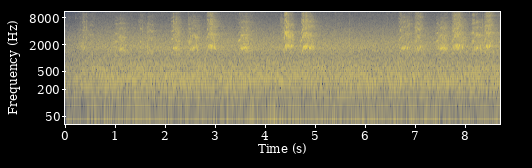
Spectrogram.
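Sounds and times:
white-breasted parakeets screeching in Ecuador: 0.3 - 5.0, 6.7 - 8.7.

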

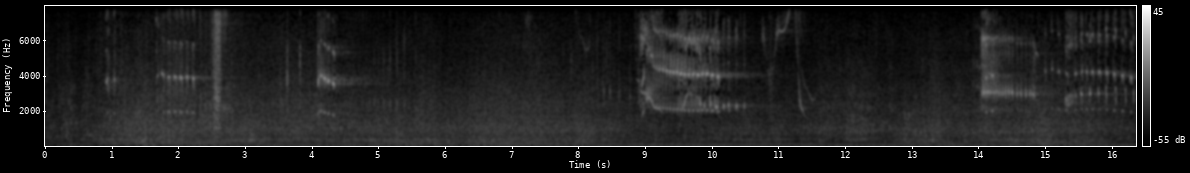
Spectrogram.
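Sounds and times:
sea waves: 0.0 - 16.3
dolphins clicking: 0.8 - 6.0, 7.8 - 10.7.

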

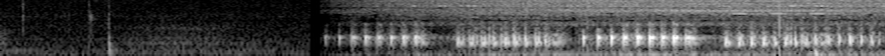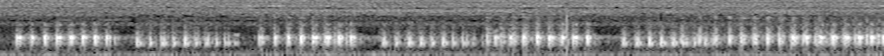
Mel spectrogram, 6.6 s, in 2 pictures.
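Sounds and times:
South American common toad calling in the Ecuadorian Amazon: 1.2 - 6.6.

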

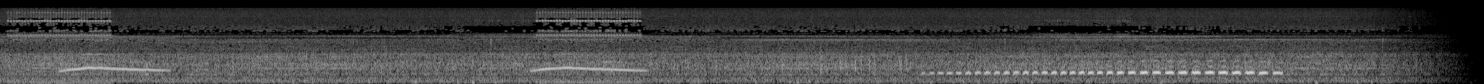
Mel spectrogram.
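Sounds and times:
cinnamon screech owl hooting in Ecuador: 0.0 - 2.0, 5.2 - 6.6, 9.2 - 12.9.

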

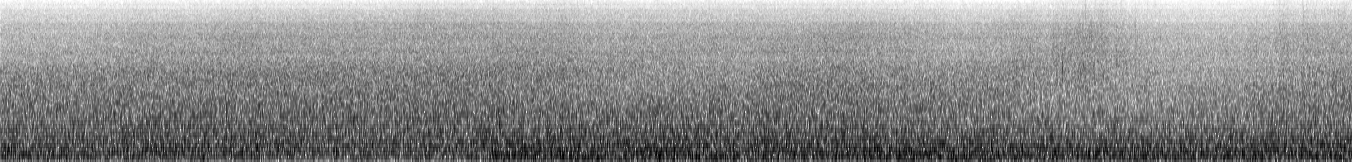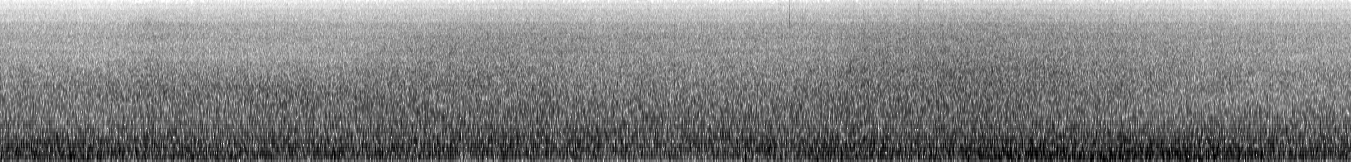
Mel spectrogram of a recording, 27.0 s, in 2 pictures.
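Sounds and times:
big surf ocean waves: 0.0 - 27.0.

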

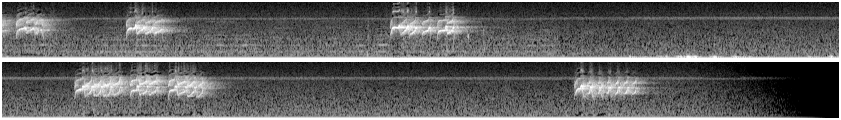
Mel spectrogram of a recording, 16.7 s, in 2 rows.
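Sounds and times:
Yellow-throated Flycatcher calling in South American Eastern Lowlands: 0.0 - 6.2, 8.9 - 10.8, 14.0 - 15.0.

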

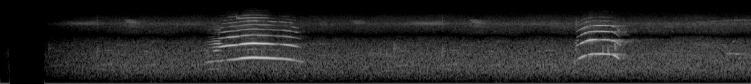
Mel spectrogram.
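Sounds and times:
Black-and-chestnut eagle calling in Ecuador: 2.1 - 3.1, 5.7 - 7.4.

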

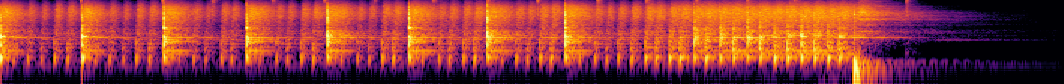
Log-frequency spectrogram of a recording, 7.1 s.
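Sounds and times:
170 BPM jungle drum fill: 0.0 - 6.2.

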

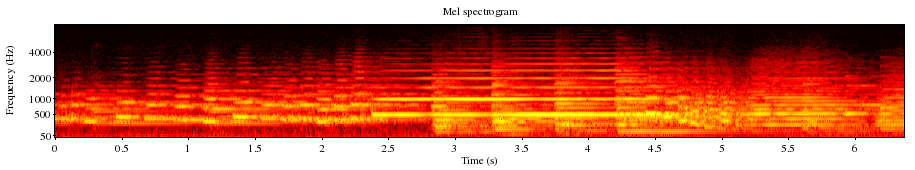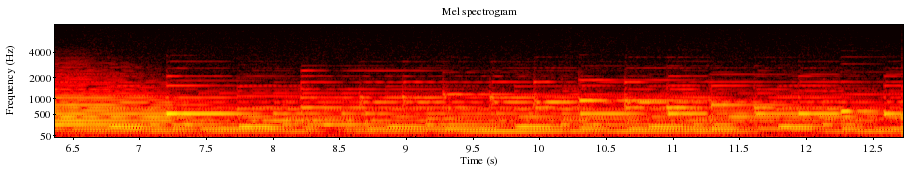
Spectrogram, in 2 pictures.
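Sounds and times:
horn: 0.0 - 8.2
piano: 0.0 - 12.7.

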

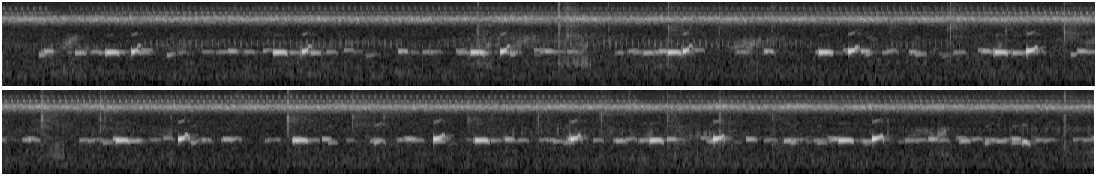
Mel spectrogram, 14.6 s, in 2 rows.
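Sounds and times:
crickets chirping at night in a wasteland: 0.0 - 14.5
grasshoppers chirping at night in a wasteland: 3.1 - 14.5.

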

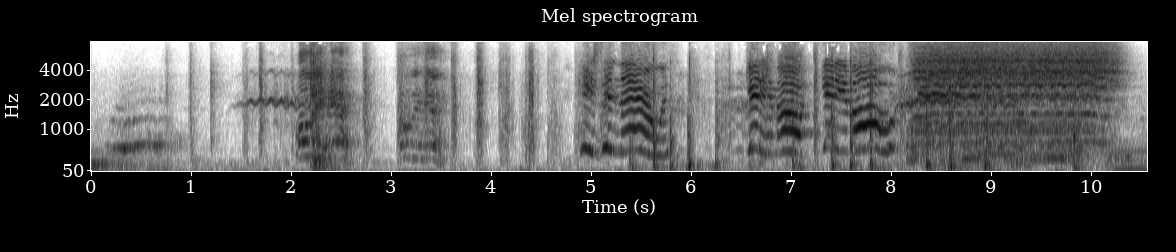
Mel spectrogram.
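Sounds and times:
horse screaming and whinnying in a stall: 0.2 - 2.7, 6.3 - 10.4
hooves striking wooden boards: 0.8 - 10.3.

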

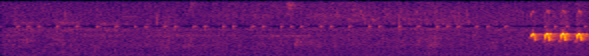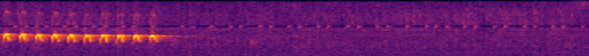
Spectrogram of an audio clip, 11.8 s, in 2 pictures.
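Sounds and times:
white-backed fire-eye whistled song in Ecuador: 5.3 - 7.6.

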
